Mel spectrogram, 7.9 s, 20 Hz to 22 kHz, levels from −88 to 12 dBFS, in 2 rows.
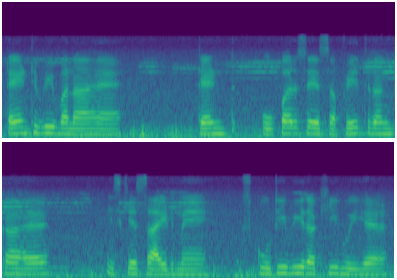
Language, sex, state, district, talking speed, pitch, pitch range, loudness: Hindi, male, Uttar Pradesh, Ghazipur, 145 wpm, 160 Hz, 150-170 Hz, -17 LUFS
